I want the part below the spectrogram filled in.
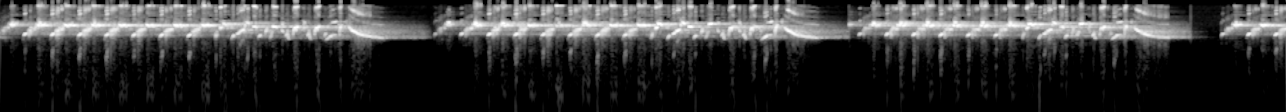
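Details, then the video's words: European goldfinch (Carduelis carduelis) singing rapid, tinkling twitters and buzzy trills high in pitch, in bursts of about three seconds with brief pauses between. "Goldfinch (Carduelis Carduelis) Songs"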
